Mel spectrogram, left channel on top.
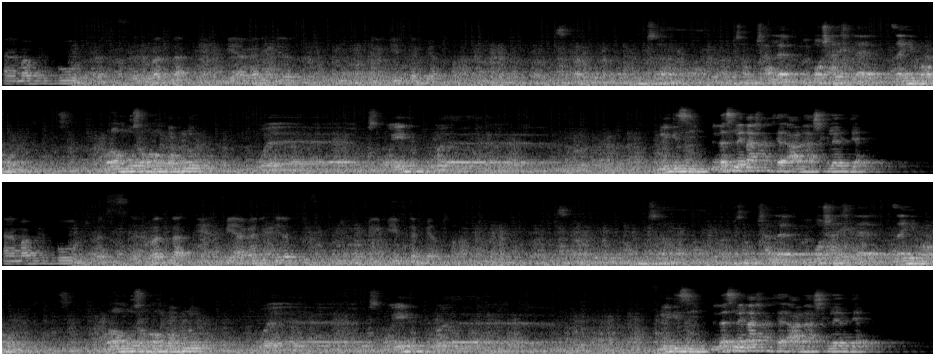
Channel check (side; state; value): both; normal; correlation 0.57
